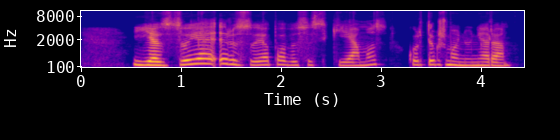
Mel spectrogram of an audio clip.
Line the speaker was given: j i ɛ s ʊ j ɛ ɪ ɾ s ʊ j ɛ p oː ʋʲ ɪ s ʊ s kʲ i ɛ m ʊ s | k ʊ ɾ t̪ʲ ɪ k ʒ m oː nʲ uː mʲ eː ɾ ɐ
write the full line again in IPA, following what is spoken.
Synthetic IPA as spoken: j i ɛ z ʊ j ɛ ɪ ɾ z ʊ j ɛ p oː ʋʲ ɪ s ʊ s kʲ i ɛ m ʊ s | k ʊ ɾ t̪ʲ ɪ k ʒ m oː nʲ uː nʲ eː ɾ ɐ

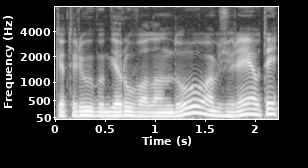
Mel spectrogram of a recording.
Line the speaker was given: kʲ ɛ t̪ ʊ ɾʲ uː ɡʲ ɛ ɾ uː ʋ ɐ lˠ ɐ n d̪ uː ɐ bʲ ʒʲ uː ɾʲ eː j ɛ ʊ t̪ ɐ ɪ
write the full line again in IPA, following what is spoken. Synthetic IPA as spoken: kʲ ɛ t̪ ʊ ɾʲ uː ɡʲ ɛ ɾ uː ʋ ɐ lˠ ɐ n d̪ uː ɐ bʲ ʒʲ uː ɾʲ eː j ɛ ʊ t̪ ɐ ɪ

